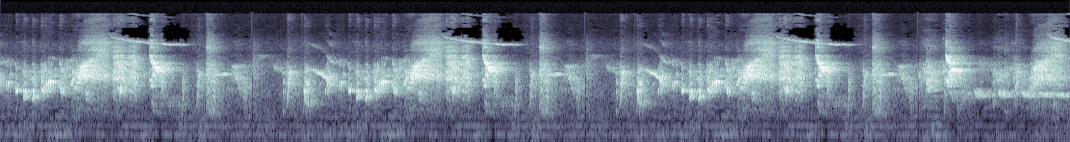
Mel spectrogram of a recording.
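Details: Greater green leafbird song as a master recording for training birds: long run of varied squawky, chattering and whistled phrases, loud bursts separated by short quieter gaps, over a faint hum.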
